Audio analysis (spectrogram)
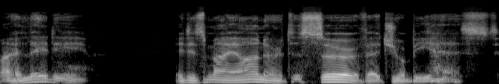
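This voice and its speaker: A man's put-on character voice, very deep and low in pitch, at a fairly slow pace, in a very clean recording with a silent background. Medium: read story. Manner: smooth, courteous.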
